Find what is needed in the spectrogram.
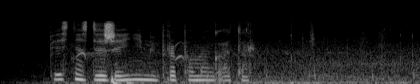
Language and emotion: Russian, neutral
